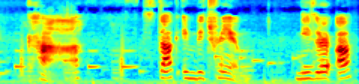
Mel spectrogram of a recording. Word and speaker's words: 卡: And when you put 上 and 下 together, it's 卡, stuck in between, neither up nor down. It also evolved to mean car. And it sounds very like 卡, and car.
